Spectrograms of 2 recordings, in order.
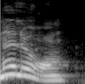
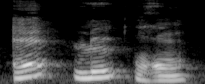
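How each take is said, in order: First: Said in the usual way. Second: Slow "Aileron", split into è, le, ron; syllable by syllable. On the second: Shown as a demonstration. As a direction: sound out "Aileron" in three beats. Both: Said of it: "dans quelle syllabe".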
